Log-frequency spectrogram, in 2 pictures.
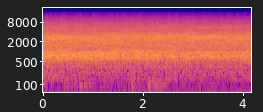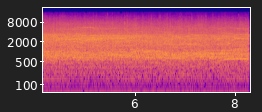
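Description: A huge crowd cheers and roars loudly in a large arena.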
